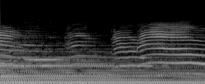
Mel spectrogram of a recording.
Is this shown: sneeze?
no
